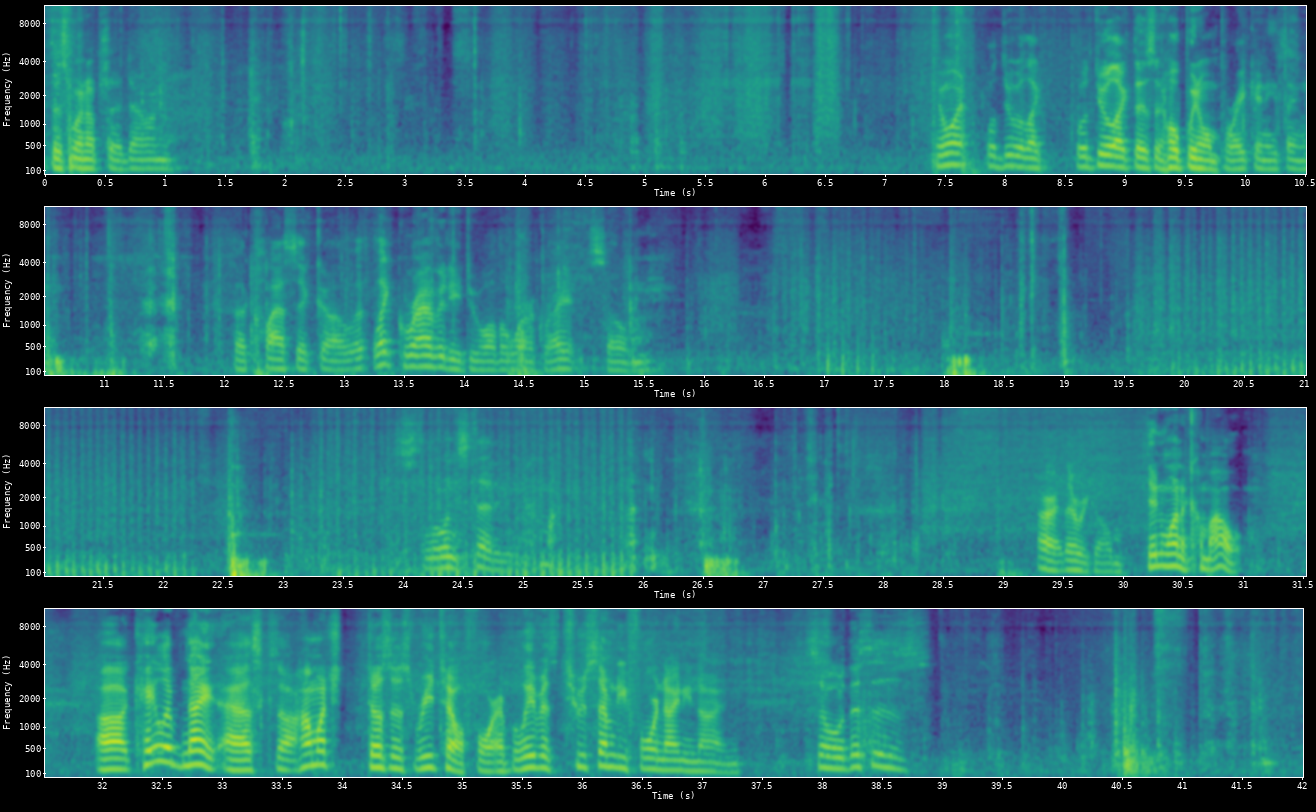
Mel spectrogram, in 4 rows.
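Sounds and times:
dull thumps: 18.0 - 18.4, 22.5 - 23.2.

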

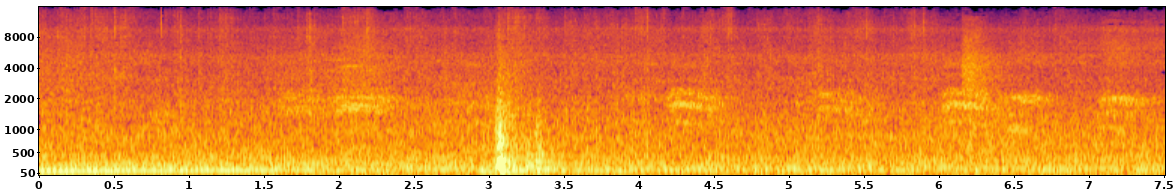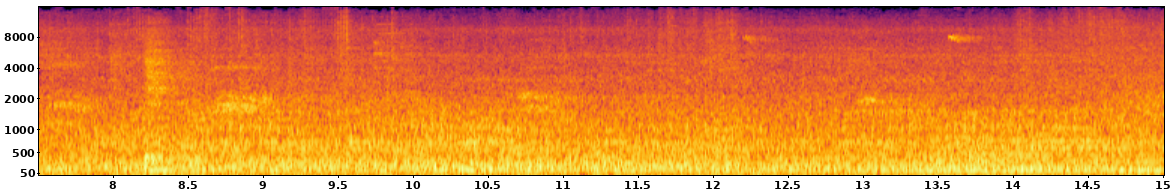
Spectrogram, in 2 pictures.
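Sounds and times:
electrical arc cracking: 0.0 - 15.0
crows cawing: 1.5 - 3.0, 3.9 - 9.4, 10.6 - 11.2, 12.9 - 13.3.

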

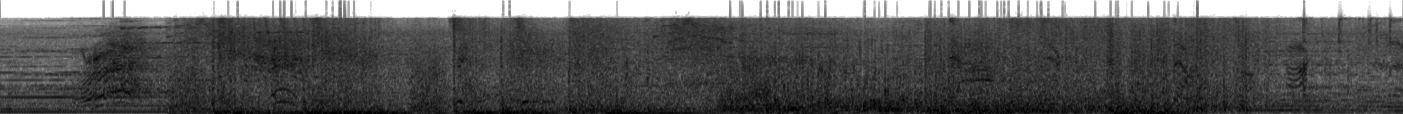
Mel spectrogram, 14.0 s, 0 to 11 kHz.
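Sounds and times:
rumble of booms and explosions: 1.7 - 12.9.

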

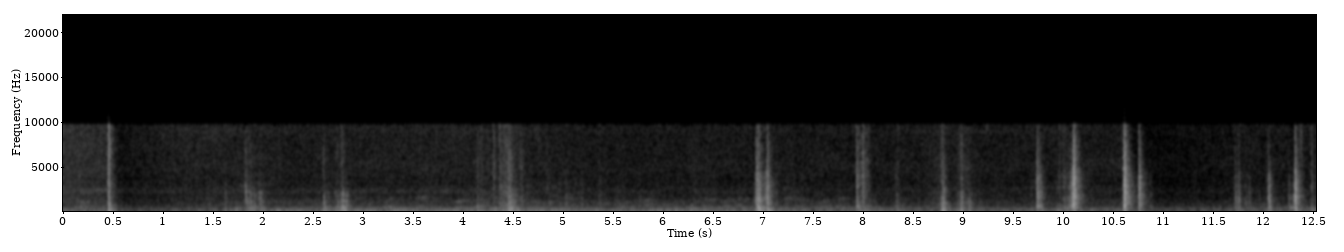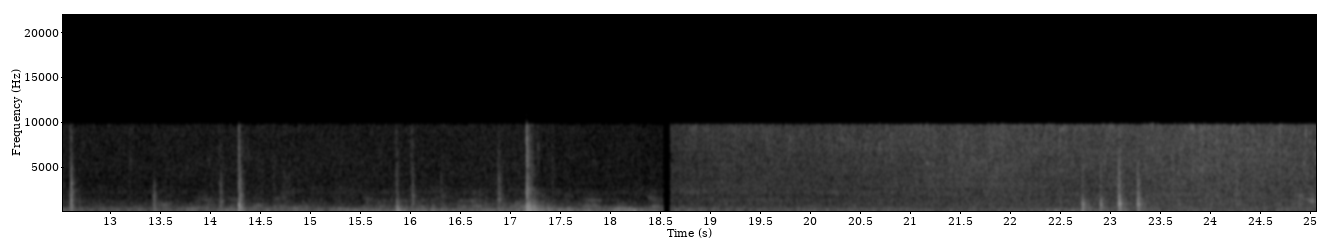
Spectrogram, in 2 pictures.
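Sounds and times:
hot oil spitting and popping: 20.4 - 25.0.

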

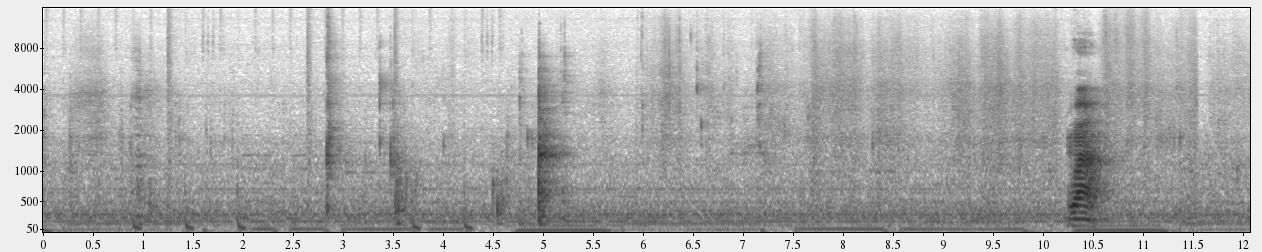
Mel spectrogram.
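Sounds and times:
eating clicks and wet smacks: 2.6 - 5.3.

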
